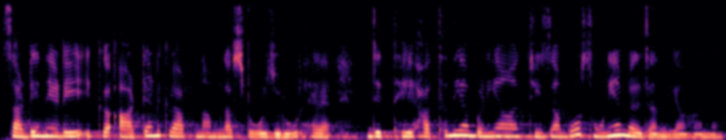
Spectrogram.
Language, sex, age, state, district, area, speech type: Punjabi, female, 30-45, Punjab, Patiala, rural, spontaneous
